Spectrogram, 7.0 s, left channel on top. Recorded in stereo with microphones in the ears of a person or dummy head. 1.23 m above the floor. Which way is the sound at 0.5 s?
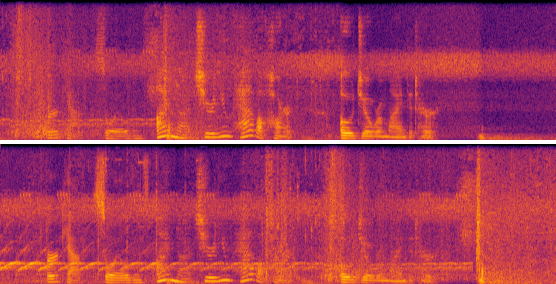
30° right (ahead or behind).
